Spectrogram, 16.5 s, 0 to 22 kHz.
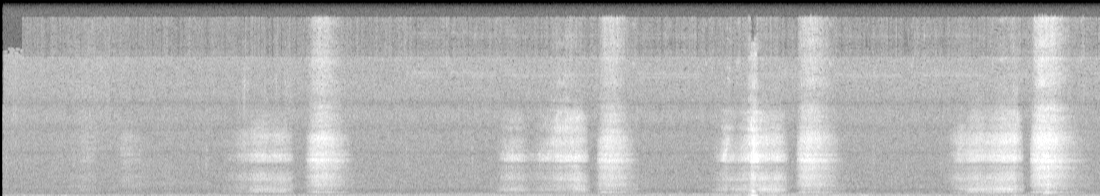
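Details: Girlfriend snoring while asleep: slow, noisy sleep breathing, about 16 breaths a minute, each with a rough, fluttering snore, in a quiet room.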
